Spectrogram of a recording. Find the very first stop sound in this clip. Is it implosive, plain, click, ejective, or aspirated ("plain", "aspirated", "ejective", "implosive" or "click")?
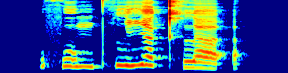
aspirated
